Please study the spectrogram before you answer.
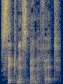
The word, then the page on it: sickness benefit: British English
